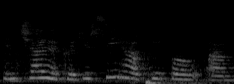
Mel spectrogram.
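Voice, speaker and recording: A woman's voice: high-pitched, moderate pace, a little mellow. A woman speaking casually in conversation, responding and asking questions at a public talk. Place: indoor room at a public library event. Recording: roomy, distant mic, faint noise.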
